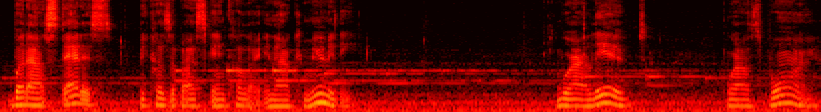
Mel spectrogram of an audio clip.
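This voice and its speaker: Woman vlogger, low gravelly voice, unhurried and reflective. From South Carolina, US. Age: adult. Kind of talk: slow reflective monologue.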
